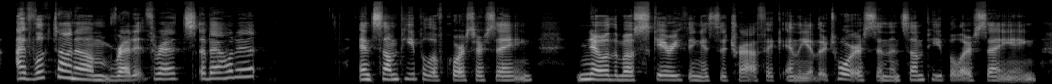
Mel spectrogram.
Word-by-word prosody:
I've 275 -2 +4
looked 305 +5 -2
on, 310 -4 +3
um, 215 -6 0
Reddit 195 +1 +1
threads 250 0 +2
about 275 +3 -2
it, 360 +2 -3 1.0
and 230 -1 +4
some 235 0 +7
people, 245 -4 -5
of 190 0 -8
course, 200 -1 -2
are 195 0 -3
saying, 195 +1 0 0.4
"No, 230 -1 +4
the 210 -1 -5
most 205 -1 +4
scary 210 -2 +3
thing 195 -2 -8
is 180 +1 -3
the 185 - -6
traffic - - -5
and - - -4
the - - -2
other - - -4
tourists," 235 -5 0
and 185 - -7
then 190 - -10
some 205 +1 -2
people 205 -2 -10
are - - -2
saying, - - -2
220 Hz, 190 wpm, -26 LUFS, 200-250 Hz, 1.0 s, some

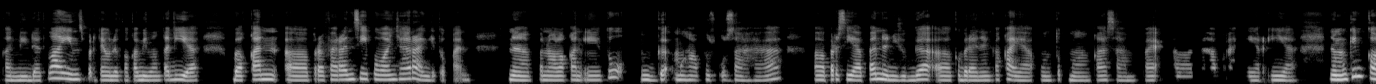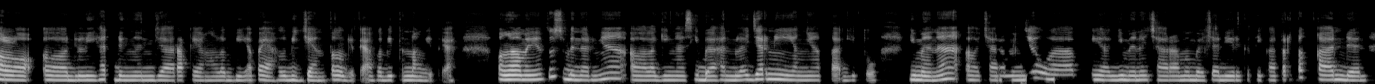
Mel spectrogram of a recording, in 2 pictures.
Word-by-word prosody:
kandidat 190 -1 -2
lain, 270 -4 +5
seperti 200 -4 -4
yang 200 - +3
udah 195 - -13
Kakak 195 +1 0
bilang 195 0 +1
tadi 205 0 +3
ya. 190 - -3 0.3
Bahkan, 205 +3 +4 0.2
eee, 195 0 +3
preferensi 220 +5 +2
pewawancara 235 +4 +3
gitu 190 - -9
kan. 210 0 -6 0.4
Nah 195 -2 +4
penolakan 200 0 +1
ini 205 0 -1
tuh, 325 0 -2 0.2
nggak 215 -3 0
menghapus 210 0 -3
usaha, 200 +3 -4 0.4
eee, 210 -1 +3
persiapan 220 0 +2
dan - - +2
juga, 195 +3 +1
eee, 195 0 0
keberanian 195 -1 0
Kakak 215 -1 0
ya 185 -1 -3
untuk 195 +2 -7
melangkah 190 +1 -3
sampai 195 0 -5
ke 190 - -14 0.2
tahap 195 0 -10
akhir 190 -1 -8
iya. 200 -2 +1 0.4
Nah - - +8
mungkin 365 - +4
kalo, 215 -6 +5
eee, 200 -2 +2
dilihat 200 +3 +1
dengan 195 -1 +1
jarak 195 0 0
yang 190 -1 -4
lebih 190 +1 -3
apa 220 - 0
ya, 185 - -4
lebih 200 -1 0
gentle 195 +2 0
gitu - - -11
ya, - - 0
lebih 195 0 -3
tenang 195 -1 0
gitu - - -14
ya, - - -7 0.4
pengalamannya 220 0 +7
tuh 360 - -1
sebenernya, 230 +4 0
eee, 200 -1 -1
lagi 195 0 -1
ngasih 200 +1 -2
bahan 200 +1 0
belajar 215 +3 +2
nih 235 - +4 0.2
yang 200 - -2
nyata 200 -1 -5
gitu. 195 - -10 0.3
Gimana, 210 +4 +3
eee, 205 -1 -3
cara 200 -1 -4
menjawab 225 +1 -2 0.2
iya 215 -2 0
gimana 205 0 +1
cara 195 -1 -2
membaca 200 0 -1
diri 195 0 -1
ketika 200 -1 -8
tertekan 215 0 -1
dan, 195 -1 +1
200 Hz, 175 wpm, -22 LUFS, 195-215 Hz, 0.4 s, Nah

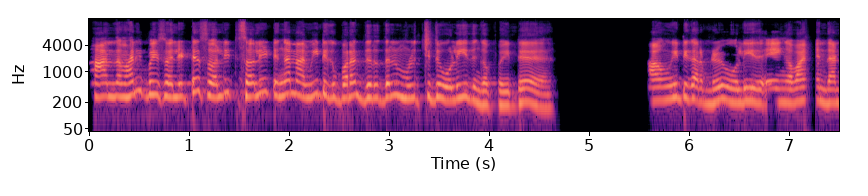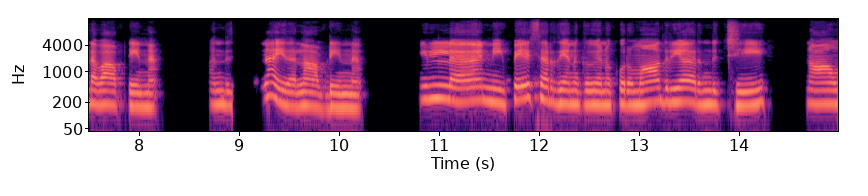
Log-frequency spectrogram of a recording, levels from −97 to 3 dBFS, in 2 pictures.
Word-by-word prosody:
அந்த 275 0 0
மாதிரி 285 +6 +2
போய் 300 -2 +1
சொல்லிட்டு 270 +3 +2
சொல்லி 275 +4 +1 0.2
சொல்லிட்டுங்க 290 +1 +2
நான் 265 -2 +2
வீட்டுக்கு 295 -3 -1
போறேன், 270 0 +1
திருதிருன்னு 255 +2 0
முழிச்சுட்டு 250 +2 -2
ஒளியிதுங்க 225 -6 0
போய்ட்டு. 175 +4 0 1.2
அவங்க 220 +1 +2
வீட்டுக்காரன் 245 -5 +1
பின்னாடி 215 +5 0
போய் 205 - -1
ஒளியுது. 210 -1 +1
"ஏ! - - +7
இங்கே 200 -1 0
வா - - +5 0.2
இந்தாண்ட 195 -1 +1
வா" 185 - +3
அப்படின்னேன், 165 -2 -2 0.5
வந்துச்சு. 180 -2 -6 0.2
"என்ன 280 0 0
இதெல்லாம்?" 170 -1 -1
அப்டீன்னேன், 155 -1 -2 0.6
"இல்ல 245 -1 +3 0.4
நீ 205 - +2 0.2
பேசறது 235 -4 +1
எனக்கு 180 -1 -3
எனக்கு 180 +1 -4
ஒரு 180 - -1
மாதிரியா 210 +1 +2
இருந்துச்சு. 180 -1 -4 0.7
நான் 185 0 +1
210 Hz, 150 wpm, -23 LUFS, 185-260 Hz, 1.2 s, ஏ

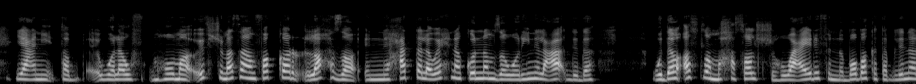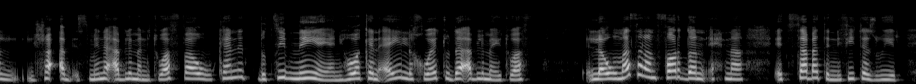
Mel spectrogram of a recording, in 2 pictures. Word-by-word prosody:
يعني 230 -2 0
طَب 225 0 -4 0.2
ولو 230 +1 +1 0.2
هو 245 +3 0
ما 240 -1 +5
وقفش 285 +2 -5
مثلًا 280 +2 +4
فكّر 295 0 +1
لحظة 225 -4 +3
إن 220 +1 -2
حتّى 290 +4 0
لو 245 0 +4
إحنا 290 +1 -1
كنا 275 0 +2
مزورين 230 +1 0
العقد 225 -2 +2
ده، 215 +2 -6 0.6
وده 230 +5 +3
أصلًا 295 -2 +2
ما 235 - +2
حصلش 265 -3 -2
هو 210 +2 -1
عارف 250 +5 +1
إن 210 -3 -4
بابا 240 +7 +2
كَتَب 220 -5 -9
لنا 255 +3 0
ال 230 -4 -6
الشقة 255 +4 0
باسمنا 230 +4 -3
قبل 250 +3 0
ما 230 - -1
نتوفى 235 +5 0
وكانت 285 +6 -3
بطِيب 270 +6 -2
نية، 265 -4 +3
يعني 195 +2 -6
هو 260 +2 +5
كان 260 -2 -1
قايل 290 +3 -1
لإخواتُه 255 +2 -3
ده 265 +2 +4
قبل 255 0 0
ما 225 - -2
يتوفى، 220 +2 -4 0.6
لو 245 +2 +5
مثلًا 360 - +2
فرضًا 285 -5 +2
إحنا 245 -1 -3 0.3
اتثبَت 300 +4 0
إن 210 -2 -4
في 265 +4 -4
تزوير، 215 -5 -4
245 Hz, 175 wpm, -23 LUFS, 225-275 Hz, 0.6 s, ما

